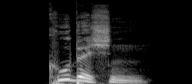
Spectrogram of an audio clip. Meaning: inflection of kubisch: 1. strong genitive masculine/neuter singular 2. weak/mixed genitive/dative all-gender singular 3. strong/weak/mixed accusative masculine singular 4. strong dative plural
- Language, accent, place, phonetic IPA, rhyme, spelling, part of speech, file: German, Germany, Berlin, [ˈkuːbɪʃn̩], -uːbɪʃn̩, kubischen, adjective, De-kubischen.ogg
